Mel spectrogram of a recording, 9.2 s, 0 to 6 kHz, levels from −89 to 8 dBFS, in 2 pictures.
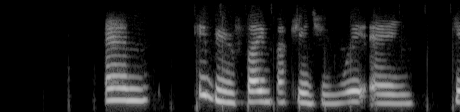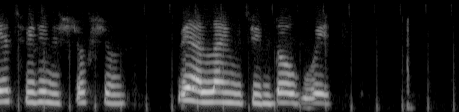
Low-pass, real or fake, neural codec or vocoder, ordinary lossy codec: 5.4 kHz; real; none; none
